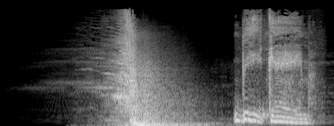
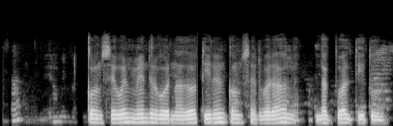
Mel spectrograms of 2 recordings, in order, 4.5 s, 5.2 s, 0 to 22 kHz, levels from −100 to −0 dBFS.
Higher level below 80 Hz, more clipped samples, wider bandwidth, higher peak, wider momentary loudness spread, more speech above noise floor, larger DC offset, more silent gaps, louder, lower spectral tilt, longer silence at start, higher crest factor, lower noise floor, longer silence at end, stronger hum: first, -26 dBFS vs -58 dBFS; neither; first, 16.5 kHz vs 6.8 kHz; about the same, -2 dBFS vs -2 dBFS; first, 21 LU vs 7 LU; first, 58 dB vs 23 dB; neither; second, none vs 1.04-1.09 s; about the same, -18 LUFS vs -17 LUFS; second, -4.5 dB/octave vs -9 dB/octave; first, 1.3 s vs 0.15 s; about the same, 20 dB vs 16 dB; first, -77 dBFS vs -40 dBFS; first, 0.25 s vs 0.05 s; neither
